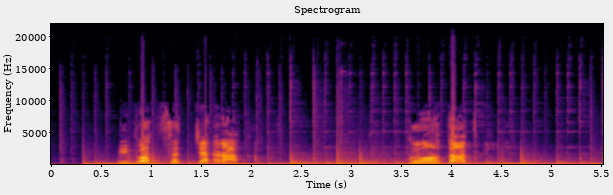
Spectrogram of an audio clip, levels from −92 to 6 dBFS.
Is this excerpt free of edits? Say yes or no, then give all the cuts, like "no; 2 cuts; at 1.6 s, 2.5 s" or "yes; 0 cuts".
no; 2 cuts; at 0.7 s, 4.6 s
